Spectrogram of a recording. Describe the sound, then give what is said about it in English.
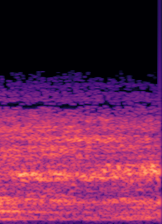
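A car's tires screech loudly in a sustained skid, a harsh steady squeal lasting under two seconds as the car brakes to a stop. “Yeah, this is as far as we can go in the car.”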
